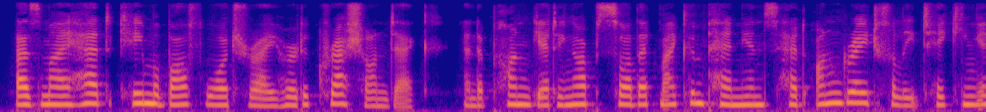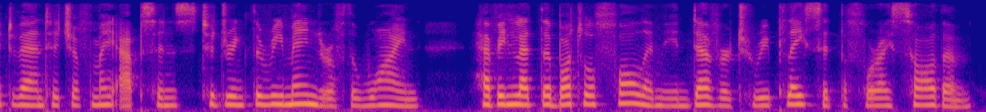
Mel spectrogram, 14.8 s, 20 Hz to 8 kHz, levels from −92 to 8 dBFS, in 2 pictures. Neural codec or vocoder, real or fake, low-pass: codec, 16 kHz, 2 kbps, X-Codec, WavLM features, trained on Multilingual LibriSpeech; fake; 7.2 kHz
